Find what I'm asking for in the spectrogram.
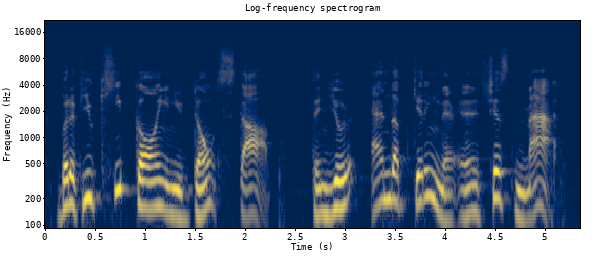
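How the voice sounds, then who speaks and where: A man speaks in a normal speaking voice with an American accent. His intonation is lively. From United States. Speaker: podcast host. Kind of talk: interview.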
